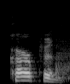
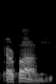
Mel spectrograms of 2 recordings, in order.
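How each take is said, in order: First: Carpin, cut to two syllables without the final "ee"; mispronounced name. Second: Carpani said low, as car-PAH-nee; corrected pronunciation. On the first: Chair reading out a public attendee's name, mispronounced as Carpin. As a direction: say "Carpin", losing the name's last syllable. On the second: Chair repeating the attendee's name after correction, pronounced Carpani. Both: Real, not acted. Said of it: "sorry for mispronouncing your name".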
